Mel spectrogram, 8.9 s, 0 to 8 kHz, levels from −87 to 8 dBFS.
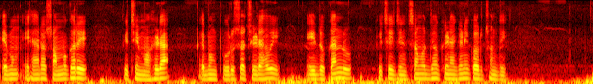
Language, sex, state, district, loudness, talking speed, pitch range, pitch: Odia, male, Odisha, Khordha, -21 LUFS, 120 wpm, 115-130 Hz, 125 Hz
